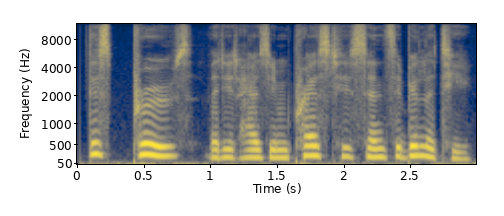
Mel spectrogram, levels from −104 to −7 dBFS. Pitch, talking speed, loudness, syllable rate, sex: 205 Hz, 160 wpm, -17 LUFS, 5.8 syllables/s, female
